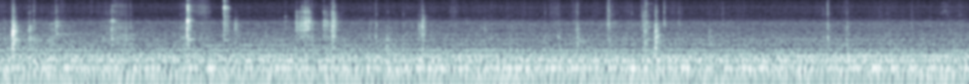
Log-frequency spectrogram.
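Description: Metal hand tools clinking against parts in a motorhome engine bay: several sharp clinks in the first few seconds and one more about six seconds in, over a steady low hum.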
